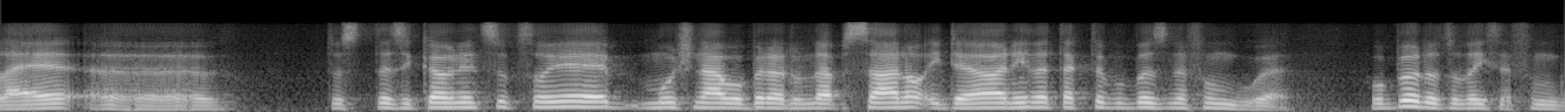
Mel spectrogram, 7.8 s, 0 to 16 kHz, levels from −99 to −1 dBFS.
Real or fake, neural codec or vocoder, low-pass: fake; codec, 16 kHz, 0.2 kbps, FocalCodec; 7.2 kHz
